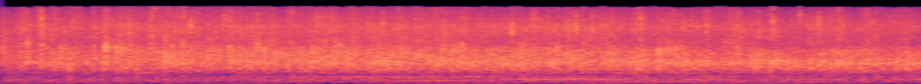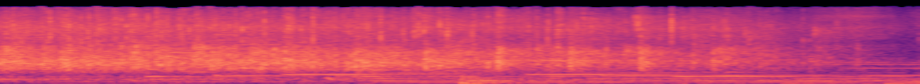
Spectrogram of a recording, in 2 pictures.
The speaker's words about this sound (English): Let's clap for Jesus.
